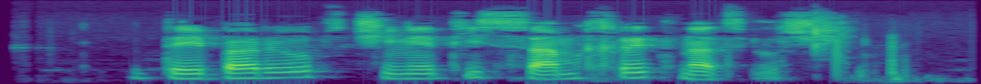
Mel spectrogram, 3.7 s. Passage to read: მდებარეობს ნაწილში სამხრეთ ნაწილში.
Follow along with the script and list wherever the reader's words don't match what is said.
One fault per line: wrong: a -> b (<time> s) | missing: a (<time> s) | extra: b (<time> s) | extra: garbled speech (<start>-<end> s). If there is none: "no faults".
wrong: ნაწილში -> ჩინეთის (1.4 s)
